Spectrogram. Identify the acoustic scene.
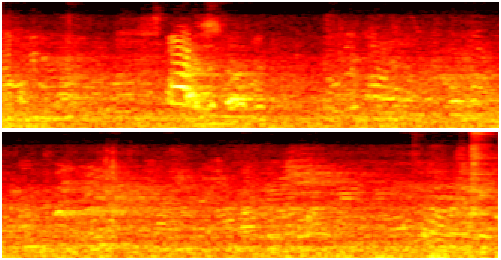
residential area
